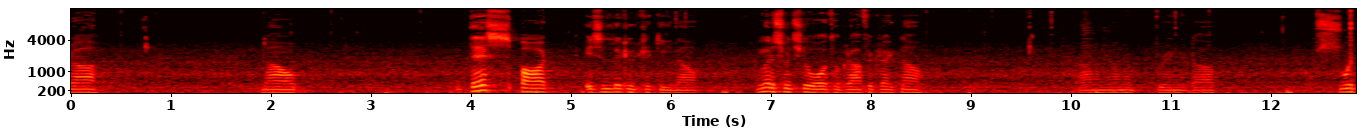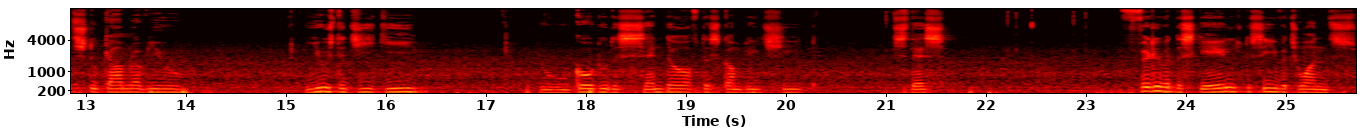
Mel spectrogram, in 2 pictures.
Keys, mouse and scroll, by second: 0.6-5.4 middle drag, 8.5-9.7 middle drag, 12.7 KP_0, 16.1 g, 22.1-25.7 drag.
